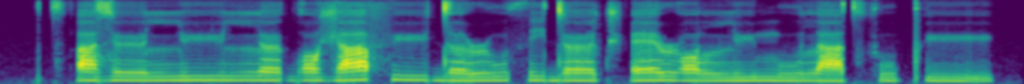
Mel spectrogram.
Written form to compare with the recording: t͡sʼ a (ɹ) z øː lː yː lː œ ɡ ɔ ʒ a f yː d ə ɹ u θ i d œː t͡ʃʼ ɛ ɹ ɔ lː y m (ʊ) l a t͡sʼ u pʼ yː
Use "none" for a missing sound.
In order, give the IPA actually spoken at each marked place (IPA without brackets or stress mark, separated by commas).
none, u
